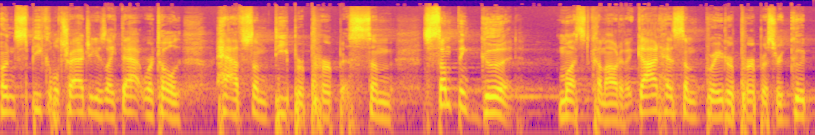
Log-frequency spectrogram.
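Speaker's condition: No condition

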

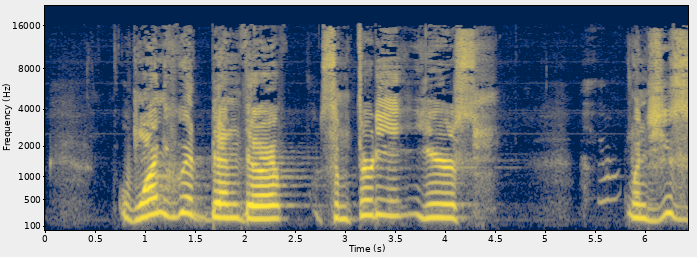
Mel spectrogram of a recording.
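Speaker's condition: Cerebral palsy; congenital

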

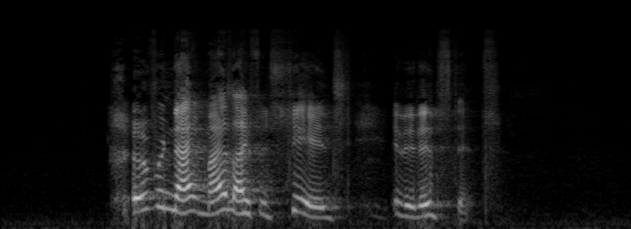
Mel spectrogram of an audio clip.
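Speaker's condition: Torsion dystonia; hand tremor found at age 5

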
